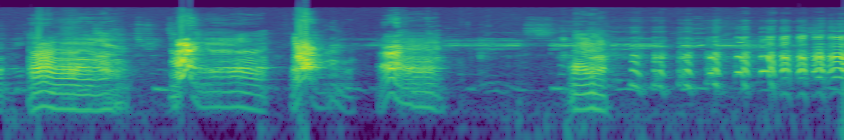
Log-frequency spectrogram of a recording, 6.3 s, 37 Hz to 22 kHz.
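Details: Playful 12-week-old German Shepherd Husky mix puppy with her first porkhide roll gives four long harmonic barks, then a rapid train of short yips and grumbling barks near the end.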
